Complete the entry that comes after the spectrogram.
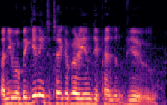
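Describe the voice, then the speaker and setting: Someone with an English accent speaks at a very fast pace, with audible room echo and noticeable background noise. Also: man. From England. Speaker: interviewer. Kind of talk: interview.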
